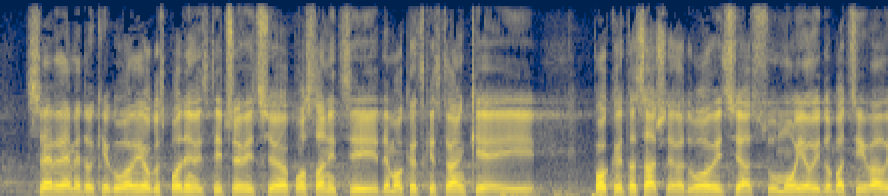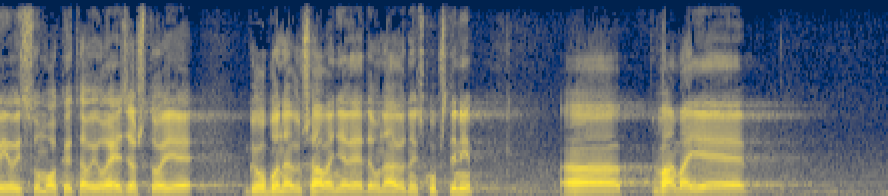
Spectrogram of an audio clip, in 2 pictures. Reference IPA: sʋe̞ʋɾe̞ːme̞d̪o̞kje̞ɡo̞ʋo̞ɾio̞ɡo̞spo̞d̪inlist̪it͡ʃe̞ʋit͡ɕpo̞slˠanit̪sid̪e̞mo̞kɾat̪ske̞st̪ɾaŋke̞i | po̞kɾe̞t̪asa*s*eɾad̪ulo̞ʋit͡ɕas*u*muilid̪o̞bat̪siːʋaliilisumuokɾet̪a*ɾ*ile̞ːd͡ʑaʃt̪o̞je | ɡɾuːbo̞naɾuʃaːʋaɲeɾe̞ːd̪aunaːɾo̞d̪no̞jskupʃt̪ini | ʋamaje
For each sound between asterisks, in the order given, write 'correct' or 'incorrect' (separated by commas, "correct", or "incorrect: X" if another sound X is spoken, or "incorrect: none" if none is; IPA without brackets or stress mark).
incorrect: ʃ, correct, incorrect: l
